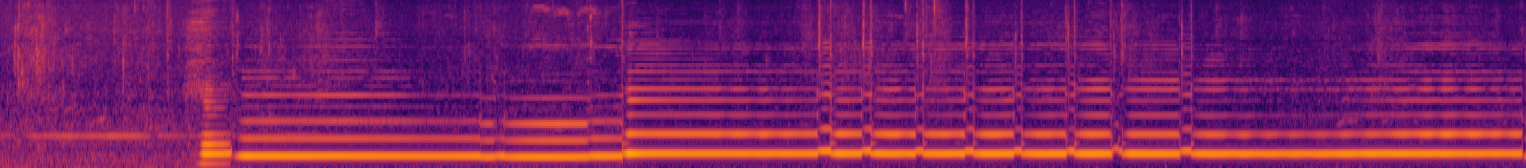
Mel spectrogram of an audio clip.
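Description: Alto saxophone playing slow, long held notes: soft for the first two seconds, then a loud low note, a step up about six seconds in to a higher held note broken by a run of quick short ornaments, and that note held again.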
